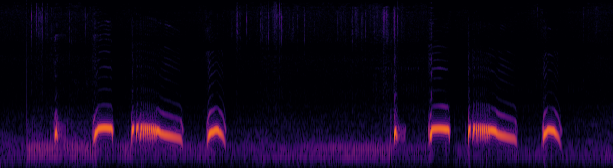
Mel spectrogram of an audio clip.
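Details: Lure spotted dove cooing to excite wild doves: two phrases of a short note, level coo, long drawn falling coo and a closing arched coo, with a faint low hum between.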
